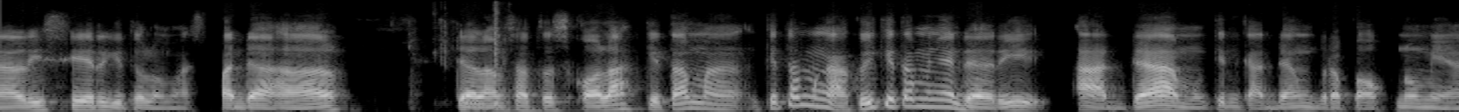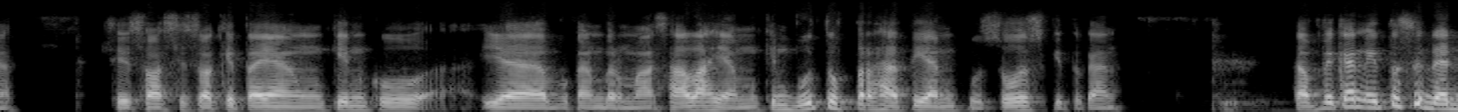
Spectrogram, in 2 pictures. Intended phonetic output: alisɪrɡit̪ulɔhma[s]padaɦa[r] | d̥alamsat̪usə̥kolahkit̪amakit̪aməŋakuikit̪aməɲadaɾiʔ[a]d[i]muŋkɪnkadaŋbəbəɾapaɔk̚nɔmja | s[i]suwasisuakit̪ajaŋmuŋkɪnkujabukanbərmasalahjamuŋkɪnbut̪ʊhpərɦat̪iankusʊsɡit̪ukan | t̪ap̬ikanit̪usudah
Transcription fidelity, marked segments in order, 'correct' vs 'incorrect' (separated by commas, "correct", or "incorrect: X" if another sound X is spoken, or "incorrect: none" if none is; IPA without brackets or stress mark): correct, incorrect: l, correct, incorrect: a, correct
